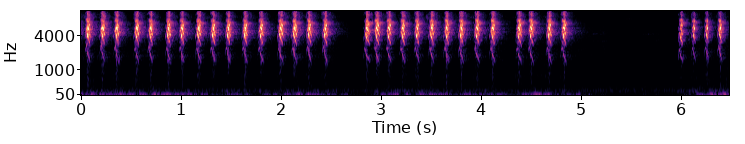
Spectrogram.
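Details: Harsh repeated chattering from a young collared kingfisher, delivered in bursts of a dozen or so notes with silent gaps between them.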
